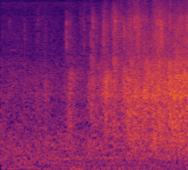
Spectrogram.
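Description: Audience applause that starts faintly about a second in and grows steadily louder.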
